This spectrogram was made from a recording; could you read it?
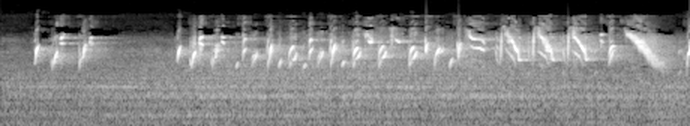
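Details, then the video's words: European goldfinch singing: a lively, continuous twittering of quick high tinkling notes and short slurred whistles, growing denser after the first second, over a quiet background. "تغريد حسون رائع"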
